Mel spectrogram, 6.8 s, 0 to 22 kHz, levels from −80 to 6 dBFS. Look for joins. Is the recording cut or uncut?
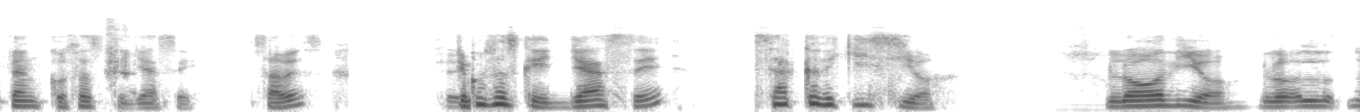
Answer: cut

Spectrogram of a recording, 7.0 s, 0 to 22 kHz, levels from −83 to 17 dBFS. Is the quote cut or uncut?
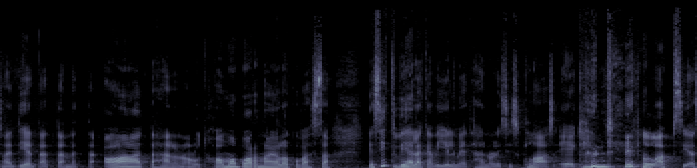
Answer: uncut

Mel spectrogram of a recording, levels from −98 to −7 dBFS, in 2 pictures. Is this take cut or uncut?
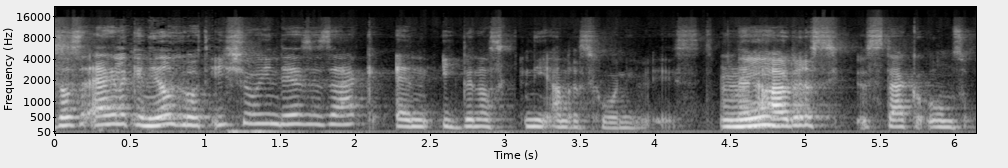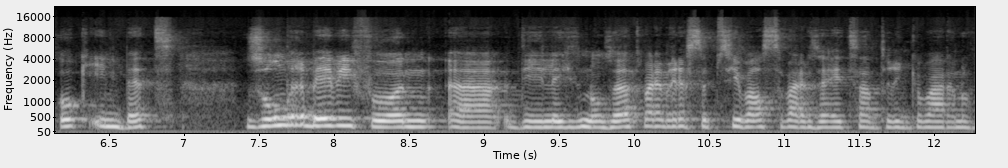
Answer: cut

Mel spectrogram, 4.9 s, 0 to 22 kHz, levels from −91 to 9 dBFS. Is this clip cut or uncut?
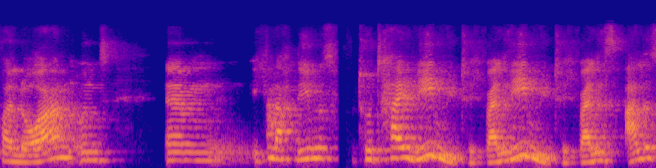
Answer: cut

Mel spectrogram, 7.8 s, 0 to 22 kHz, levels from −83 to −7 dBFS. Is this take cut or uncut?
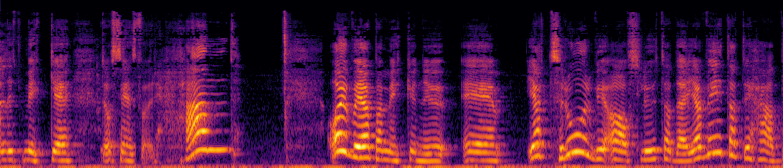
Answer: cut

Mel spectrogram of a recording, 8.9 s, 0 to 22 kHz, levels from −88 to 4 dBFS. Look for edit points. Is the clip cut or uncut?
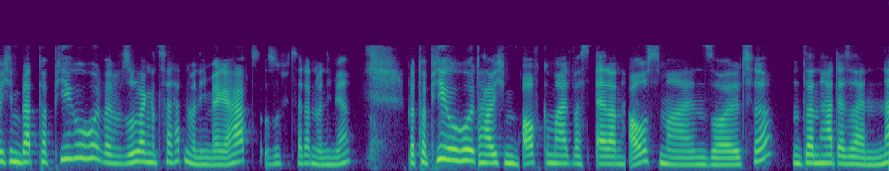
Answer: cut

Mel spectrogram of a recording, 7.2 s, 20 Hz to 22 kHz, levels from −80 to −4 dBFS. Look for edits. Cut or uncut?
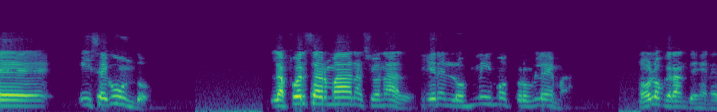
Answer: cut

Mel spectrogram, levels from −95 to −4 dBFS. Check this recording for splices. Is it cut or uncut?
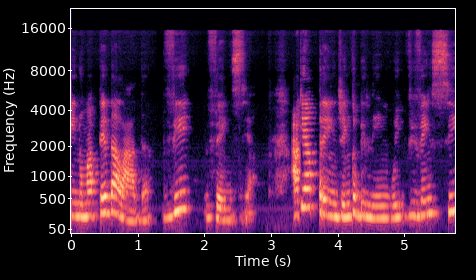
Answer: cut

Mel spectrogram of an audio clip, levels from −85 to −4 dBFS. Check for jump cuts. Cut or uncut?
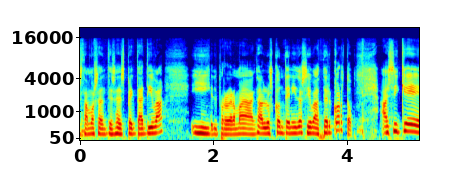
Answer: cut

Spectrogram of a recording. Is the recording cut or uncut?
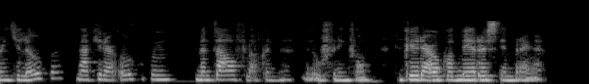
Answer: cut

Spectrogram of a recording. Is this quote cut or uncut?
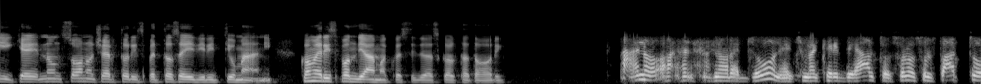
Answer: uncut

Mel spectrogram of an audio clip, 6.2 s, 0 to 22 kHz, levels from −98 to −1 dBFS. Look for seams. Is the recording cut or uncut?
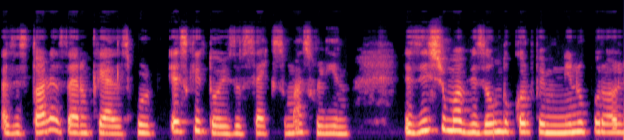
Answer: uncut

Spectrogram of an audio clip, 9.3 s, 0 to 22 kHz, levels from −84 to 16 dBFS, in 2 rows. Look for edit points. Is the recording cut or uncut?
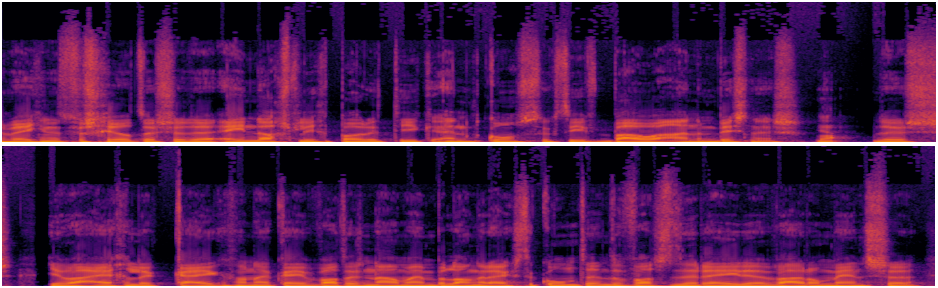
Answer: cut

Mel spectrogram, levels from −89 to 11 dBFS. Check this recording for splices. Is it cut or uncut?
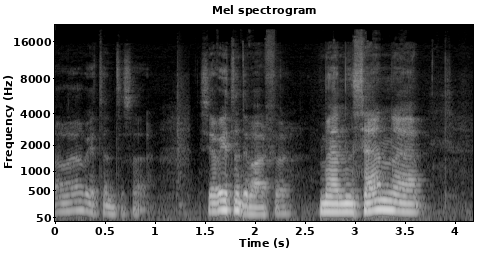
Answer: cut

